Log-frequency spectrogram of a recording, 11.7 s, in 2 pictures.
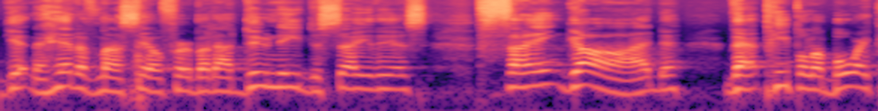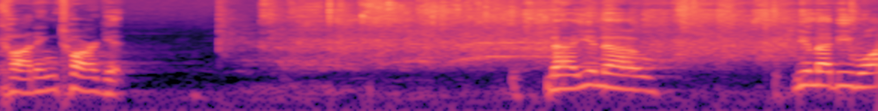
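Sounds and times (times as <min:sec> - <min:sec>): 
speech: 0:00.0 - 0:06.8, 0:09.5 - 0:10.4, 0:11.2 - 0:11.7
audience clapping: 0:07.3 - 0:11.7.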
